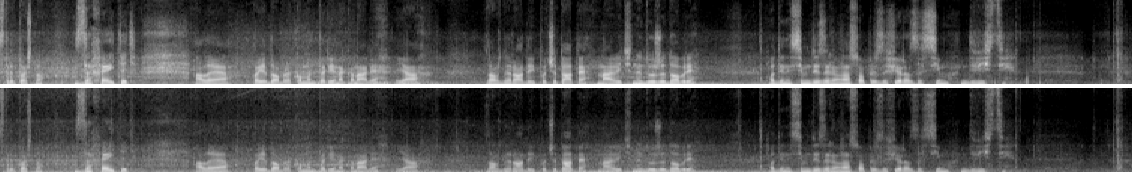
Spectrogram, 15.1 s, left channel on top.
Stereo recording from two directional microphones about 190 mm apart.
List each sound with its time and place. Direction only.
0.3 s speech: 15° left (ahead or behind); by 9.2 s 35° left (ahead or behind)
10.1 s speech: 15° left (ahead or behind)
